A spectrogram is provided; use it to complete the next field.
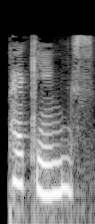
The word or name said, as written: peckings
